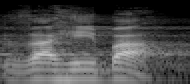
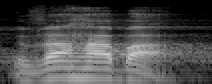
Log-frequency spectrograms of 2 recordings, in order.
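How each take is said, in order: First: The middle vowel is 'i'. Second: The middle vowel is 'a'. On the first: The speaker calls it wrong. "This is not zahiba" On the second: The speaker calls it right. "Maftuhul ain"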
